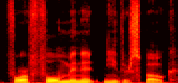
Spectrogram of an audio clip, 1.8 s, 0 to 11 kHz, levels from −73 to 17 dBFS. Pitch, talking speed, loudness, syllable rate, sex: 95 Hz, 200 wpm, -16 LUFS, 6.1 syllables/s, male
